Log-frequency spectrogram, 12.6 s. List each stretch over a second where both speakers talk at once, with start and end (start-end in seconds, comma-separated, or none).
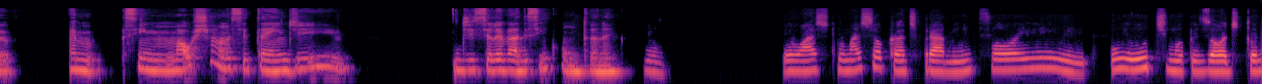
none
